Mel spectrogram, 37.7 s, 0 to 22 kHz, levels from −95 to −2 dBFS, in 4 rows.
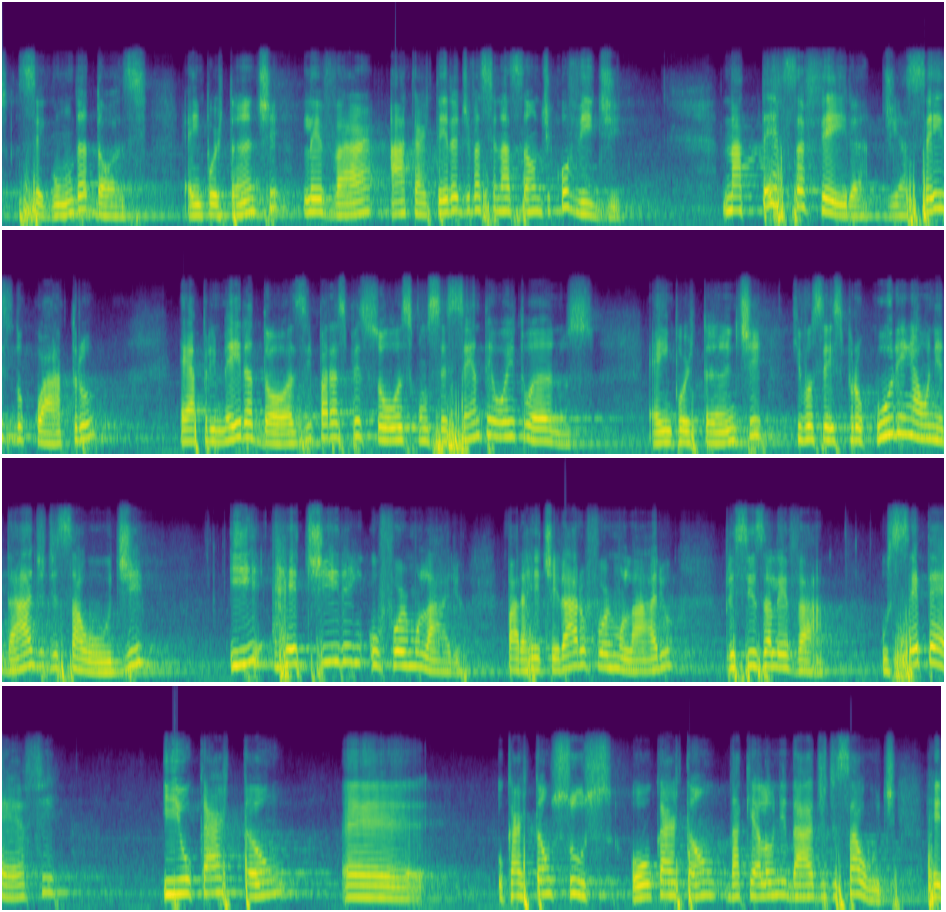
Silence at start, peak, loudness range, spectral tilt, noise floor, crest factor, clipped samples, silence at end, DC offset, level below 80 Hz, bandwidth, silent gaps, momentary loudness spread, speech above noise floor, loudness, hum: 0 s; 0 dBFS; 3 LU; -5.5 dB/octave; -41 dBFS; 14 dB; under 0.1%; 0 s; under 0.1%; -34 dBFS; 9.8 kHz; none; 11 LU; 28 dB; -14 LUFS; none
